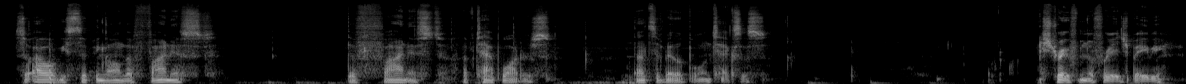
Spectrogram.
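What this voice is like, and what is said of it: Hoarse, dry-throated voice. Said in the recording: “my voice sounds a little bit hoarse as fuck ... My throat's just fucking dry.”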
